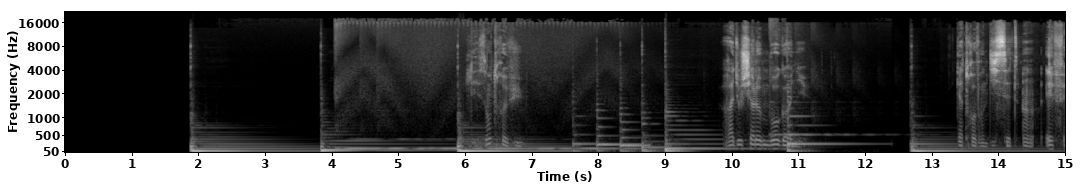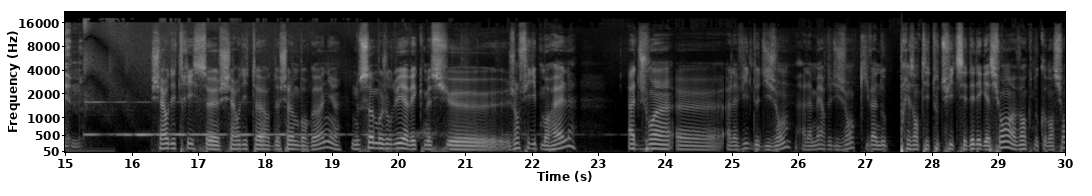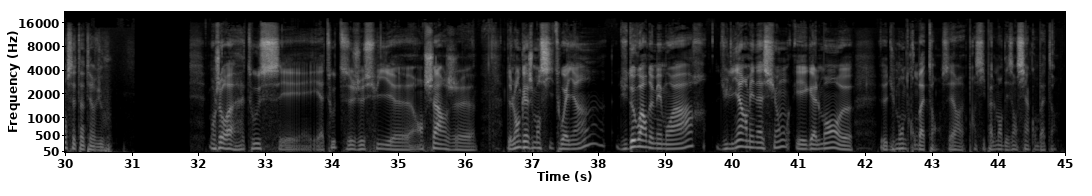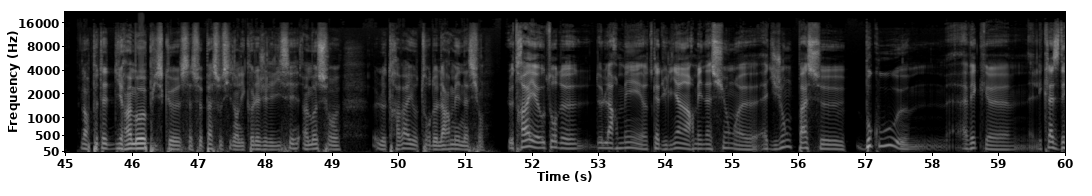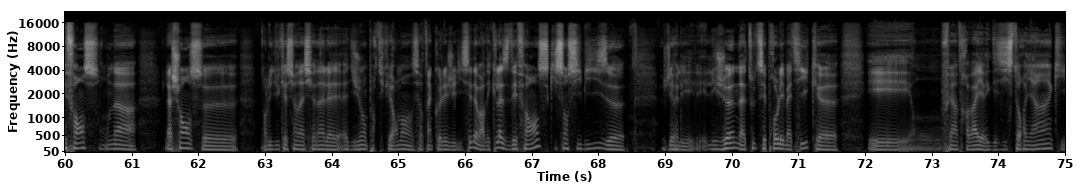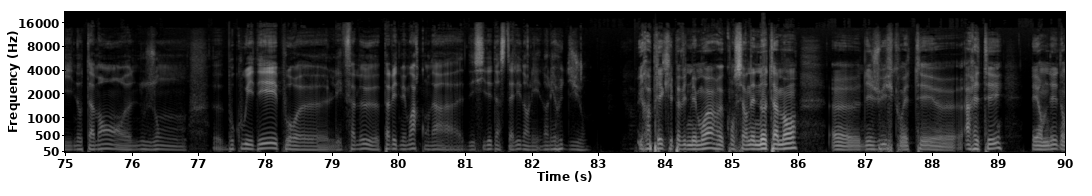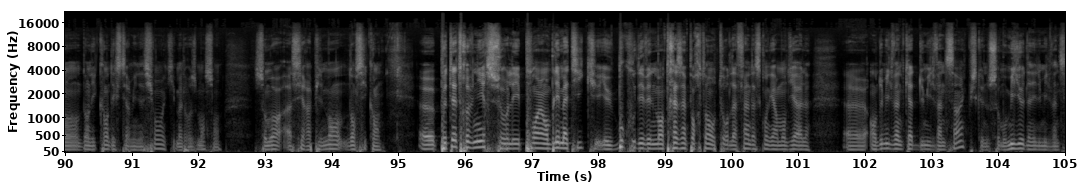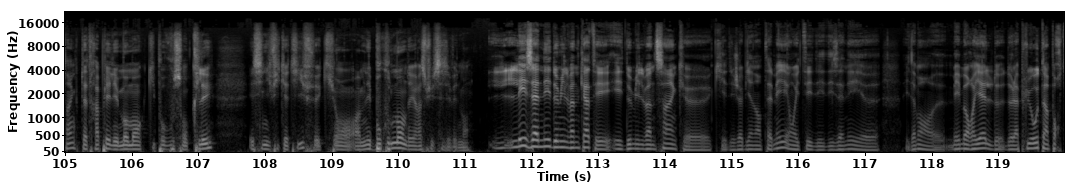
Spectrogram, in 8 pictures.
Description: Et la nécessité de reprendre dans la rigueur et le dialogue la question de la laïcité. Entretien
